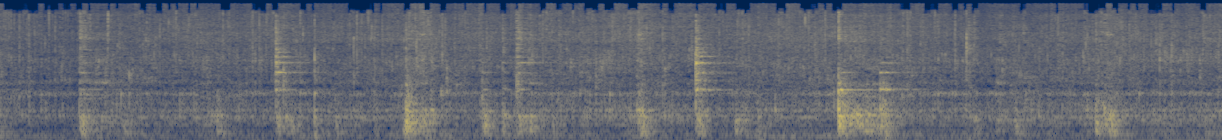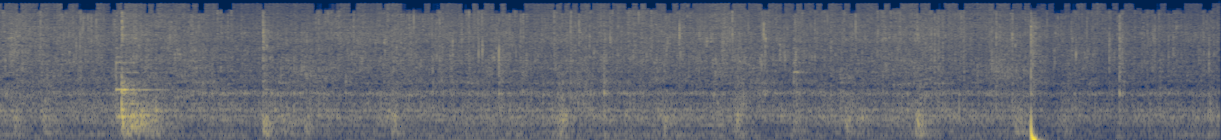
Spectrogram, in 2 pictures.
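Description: Okra curry with salt is stirred in a pan over a soft steady sizzle, with sparse scraping strokes spread across the stretch and a sharp knock near the end, with no talking.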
